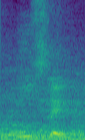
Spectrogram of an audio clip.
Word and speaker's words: Zé: How is it pronounced, first of all? O Zé. O Zé.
